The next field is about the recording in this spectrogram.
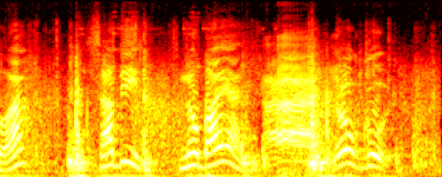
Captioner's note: non-english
